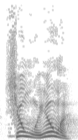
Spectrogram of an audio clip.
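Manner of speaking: high, loud taunting tut-tut; mocking accuser. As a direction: sneer it like the tempter keeping score. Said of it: "de boze met de gedachte".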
